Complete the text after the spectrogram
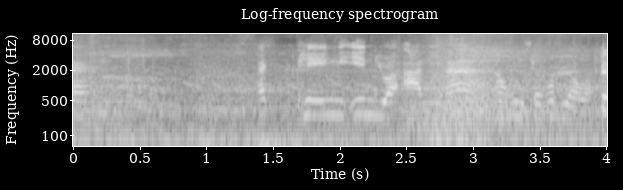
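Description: A car crashes into a parked car with a metal bang.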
